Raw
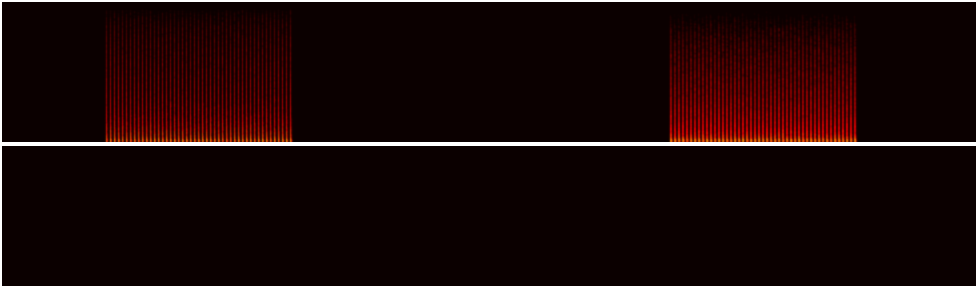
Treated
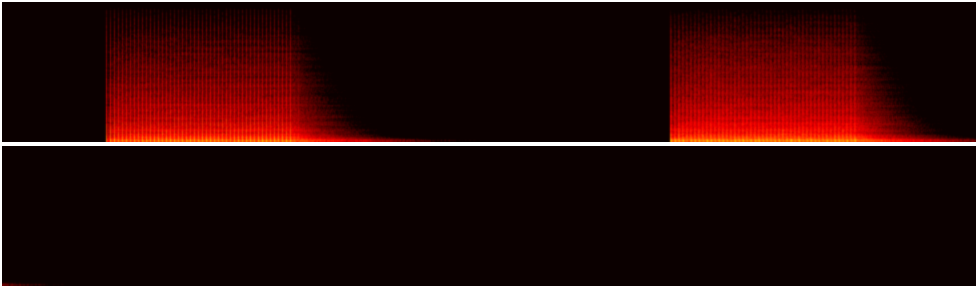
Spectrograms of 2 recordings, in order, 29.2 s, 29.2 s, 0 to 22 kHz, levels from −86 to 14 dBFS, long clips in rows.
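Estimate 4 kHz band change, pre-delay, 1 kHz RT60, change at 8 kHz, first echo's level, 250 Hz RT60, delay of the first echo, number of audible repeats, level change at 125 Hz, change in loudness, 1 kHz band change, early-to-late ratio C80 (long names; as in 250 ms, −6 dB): +4.5 dB, 20 ms, 2.2 s, +5.0 dB, −13.0 dB, 2.8 s, 119 ms, 1, +5.5 dB, +4.0 dB, +5.5 dB, 7.5 dB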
